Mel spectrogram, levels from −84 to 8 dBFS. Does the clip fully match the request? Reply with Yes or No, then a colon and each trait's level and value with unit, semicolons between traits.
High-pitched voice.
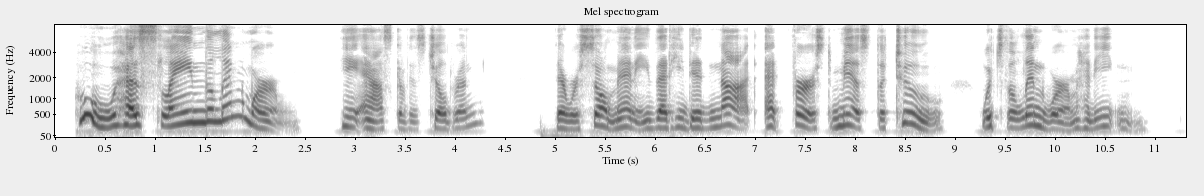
Yes: high, 205 Hz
